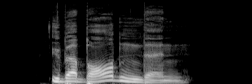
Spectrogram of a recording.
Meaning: inflection of überbordend: 1. strong genitive masculine/neuter singular 2. weak/mixed genitive/dative all-gender singular 3. strong/weak/mixed accusative masculine singular 4. strong dative plural
- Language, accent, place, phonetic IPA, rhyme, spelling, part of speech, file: German, Germany, Berlin, [yːbɐˈbɔʁdn̩dən], -ɔʁdn̩dən, überbordenden, adjective, De-überbordenden.ogg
